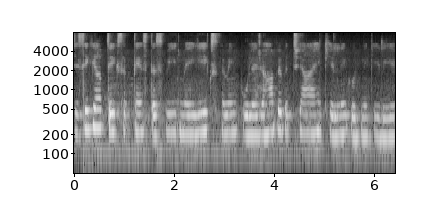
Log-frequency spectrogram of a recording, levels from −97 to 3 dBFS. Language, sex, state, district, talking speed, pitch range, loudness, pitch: Hindi, female, Bihar, Gaya, 215 wpm, 200-215 Hz, -19 LUFS, 205 Hz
